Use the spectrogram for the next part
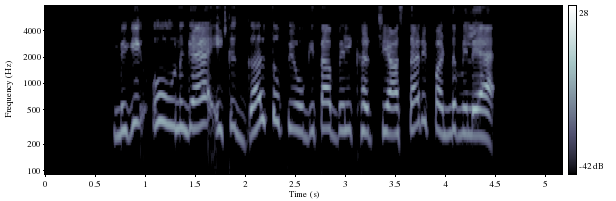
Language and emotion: Dogri, happy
